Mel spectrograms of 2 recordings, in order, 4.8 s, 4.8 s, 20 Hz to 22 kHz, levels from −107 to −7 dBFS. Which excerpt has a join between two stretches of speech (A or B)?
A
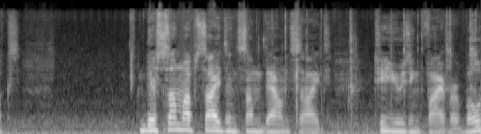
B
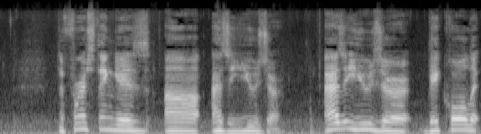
B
